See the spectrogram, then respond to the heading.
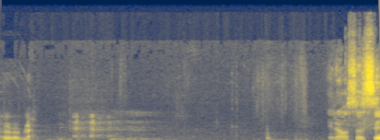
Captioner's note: audience laughing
